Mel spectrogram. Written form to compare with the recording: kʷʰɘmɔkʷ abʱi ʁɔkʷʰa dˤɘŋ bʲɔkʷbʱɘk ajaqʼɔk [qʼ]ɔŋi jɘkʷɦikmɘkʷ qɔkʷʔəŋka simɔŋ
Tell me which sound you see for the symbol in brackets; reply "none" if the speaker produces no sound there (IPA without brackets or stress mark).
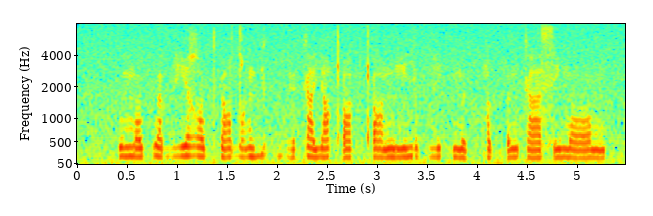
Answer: qʼ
